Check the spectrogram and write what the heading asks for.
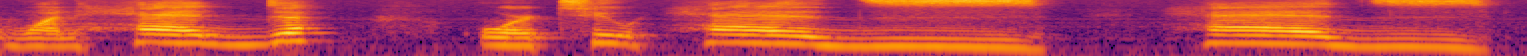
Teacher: the word head ends with a voiced D, d, d. So we've got one head or two heads.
